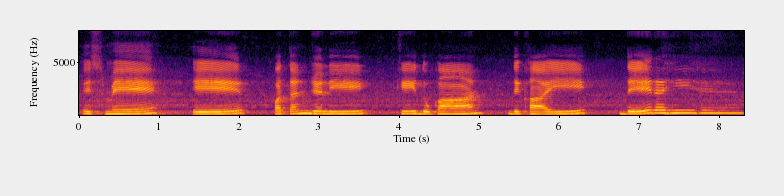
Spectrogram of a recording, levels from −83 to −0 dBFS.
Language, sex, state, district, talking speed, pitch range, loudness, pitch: Hindi, female, Rajasthan, Jaipur, 65 wpm, 190-245 Hz, -15 LUFS, 200 Hz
